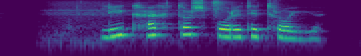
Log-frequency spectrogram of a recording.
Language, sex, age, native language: Icelandic, female, 40-49, Icelandic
